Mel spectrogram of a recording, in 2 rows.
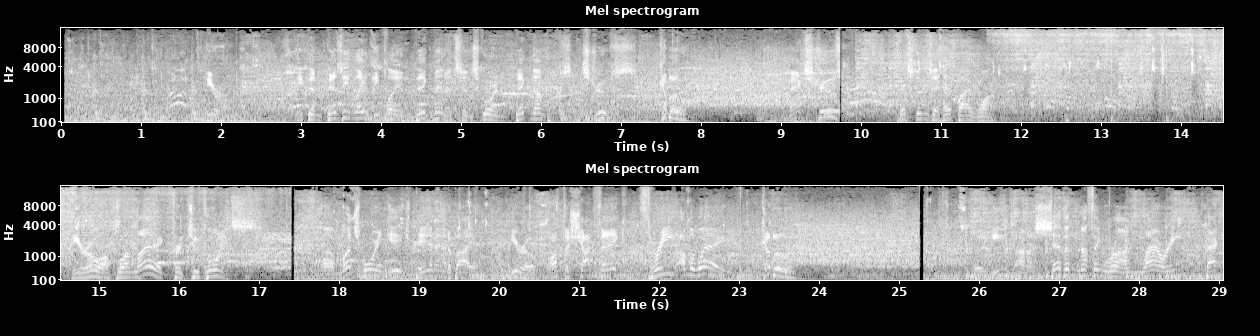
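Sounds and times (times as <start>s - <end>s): arena crowd noise: 0.1s - 29.0s.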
